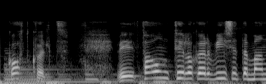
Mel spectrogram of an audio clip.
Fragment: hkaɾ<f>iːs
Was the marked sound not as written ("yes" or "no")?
yes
